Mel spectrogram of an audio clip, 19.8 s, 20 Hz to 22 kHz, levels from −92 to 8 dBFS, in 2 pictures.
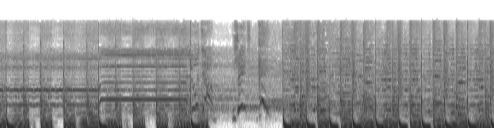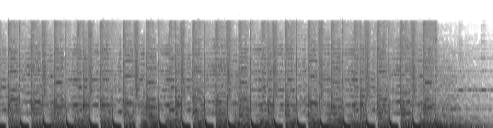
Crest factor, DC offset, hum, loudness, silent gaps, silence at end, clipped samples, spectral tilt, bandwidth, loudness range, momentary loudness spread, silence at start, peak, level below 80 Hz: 12 dB; under 0.1%; none; -18 LUFS; none; 0 s; under 0.1%; -4.5 dB/octave; 12.5 kHz; 2 LU; 5 LU; 0 s; -4 dBFS; -20 dBFS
